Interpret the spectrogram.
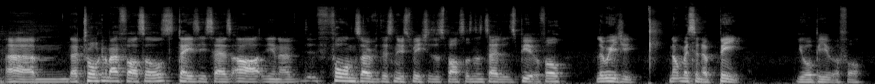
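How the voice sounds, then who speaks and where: A man co-hosting a casual comedy podcast about films, retelling things haltingly with sarcastic asides. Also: medium pitch, fairly even intonation, a bit bright. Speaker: podcast co-host. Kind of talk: casual comedic film critique chat.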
